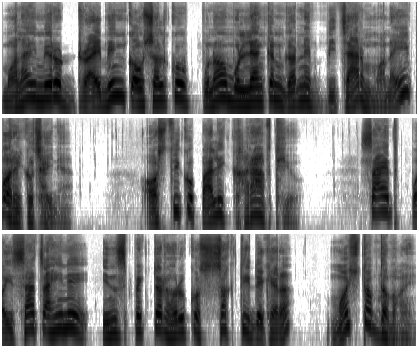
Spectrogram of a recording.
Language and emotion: Nepali, disgusted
